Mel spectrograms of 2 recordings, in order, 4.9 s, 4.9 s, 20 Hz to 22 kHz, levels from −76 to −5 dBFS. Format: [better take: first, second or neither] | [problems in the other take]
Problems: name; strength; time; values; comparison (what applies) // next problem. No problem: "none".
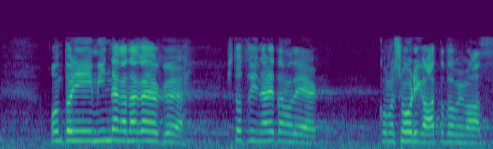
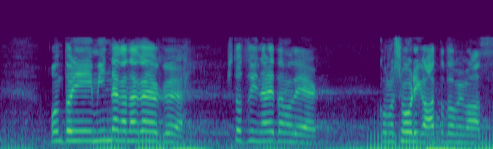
first | background sound (Purr); 4 dB below the speech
